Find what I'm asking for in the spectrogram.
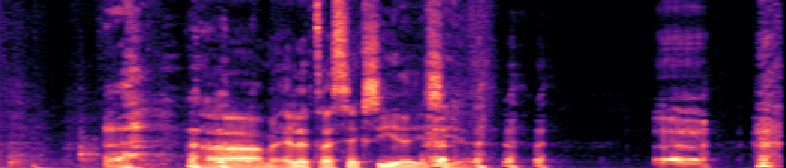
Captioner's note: laughs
